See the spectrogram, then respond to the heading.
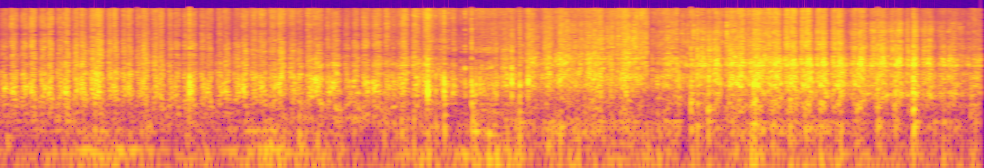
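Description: Fingernails scratch fast across the bottom panel of a hollow, printed-cardboard Kleenex tissue box. The result is a dense, steady run of rapid, dry scratching strokes with a papery midrange rasp and a hissy, bright edge, holding even for about ten seconds.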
